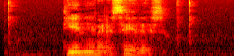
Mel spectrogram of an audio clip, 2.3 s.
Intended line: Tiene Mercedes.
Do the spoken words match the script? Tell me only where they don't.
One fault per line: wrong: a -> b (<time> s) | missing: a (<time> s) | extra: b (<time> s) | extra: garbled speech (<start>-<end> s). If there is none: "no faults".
no faults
